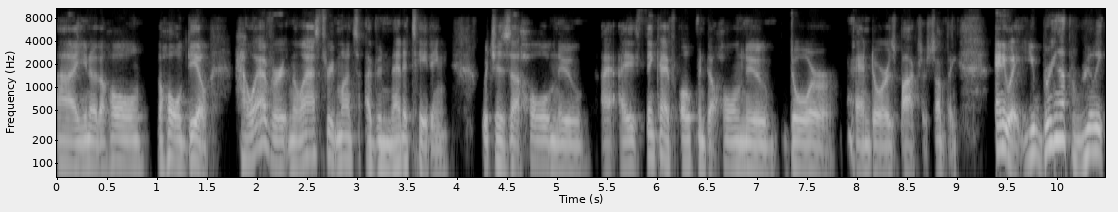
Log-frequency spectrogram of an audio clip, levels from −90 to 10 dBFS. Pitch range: 100-130 Hz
